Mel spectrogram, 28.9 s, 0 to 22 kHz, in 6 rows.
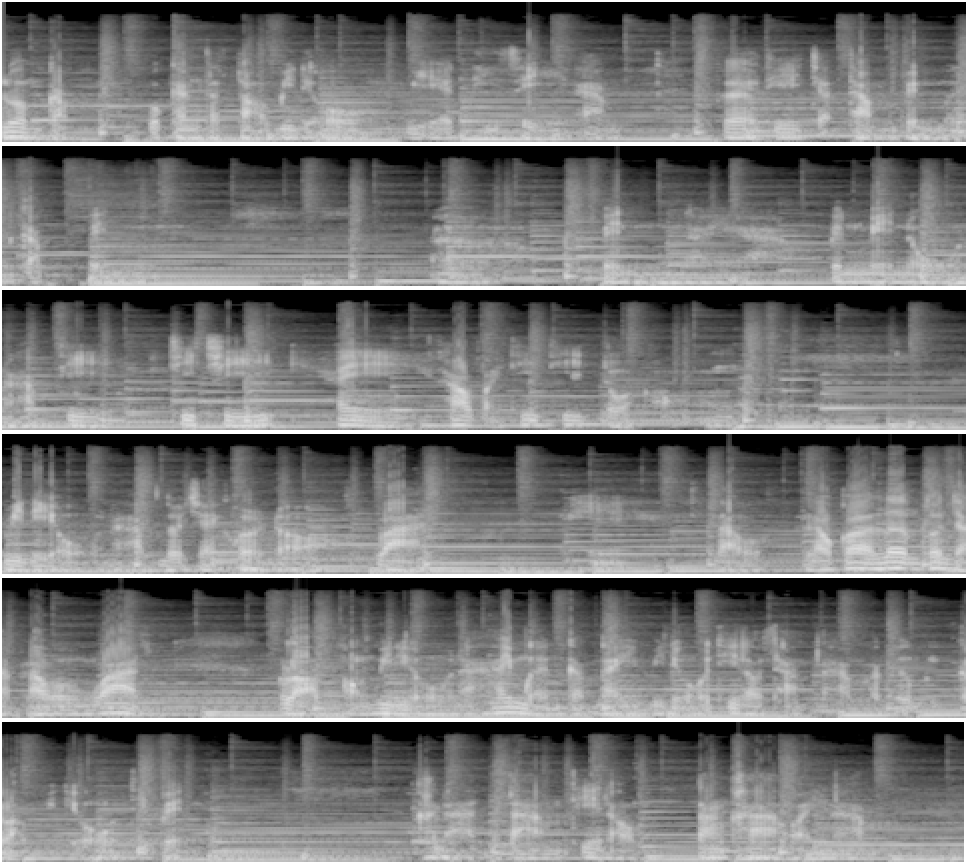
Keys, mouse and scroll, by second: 15.8 click, 16.5 click, 17.4 click, 18.0 click, 18.6 click, 22.3 click.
